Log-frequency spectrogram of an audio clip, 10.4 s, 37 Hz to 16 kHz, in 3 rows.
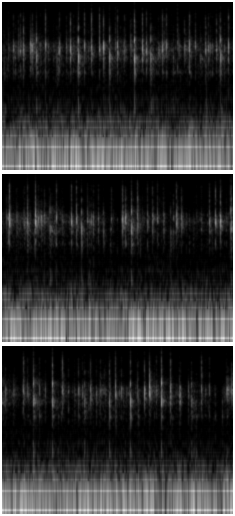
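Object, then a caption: Mechanical keyboard with plastic keycaps. Continuous two-handed fingertip typing on a purple 60% plateless mechanical keyboard (Leviatán r0 with GatX r1 switches) fitted with ABS plastic keycaps. A dense, steady stream of short, bright, crisp key clacks with no ring follows. A faint low hum sits underneath.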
